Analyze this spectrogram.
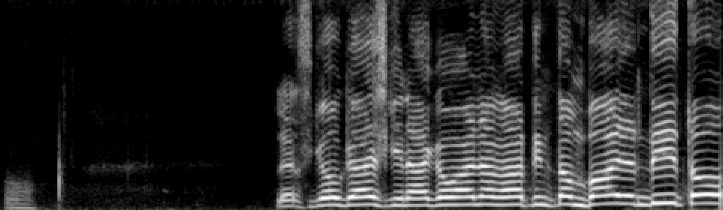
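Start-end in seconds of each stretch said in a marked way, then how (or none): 1.8-4.7 excited hype. Real, not acted. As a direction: hype up the crew, stretching the last word. Hyping up viewers about the hangout build. (masiglang panawagan)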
